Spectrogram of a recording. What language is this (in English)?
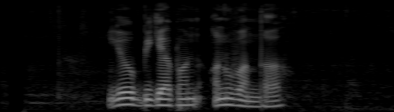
Nepali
